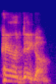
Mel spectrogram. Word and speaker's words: paradigm: Now, if you just look at it on paper, it looks like it'd be pronounced paradigm, which a lot of people tell me that's what they think it is, but it's actually pronounced paradigm.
